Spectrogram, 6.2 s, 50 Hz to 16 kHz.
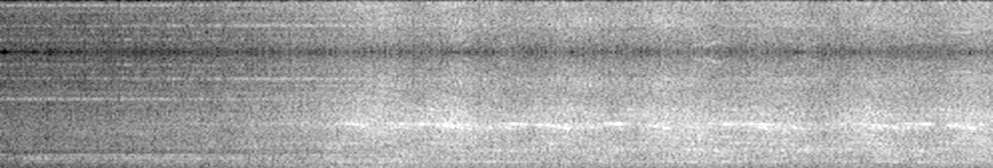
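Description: Class 390 Pendolino electric train passing through at speed. It grows louder over the first two seconds as it approaches, then holds a steady rush of wheels on rail and air, with a thin high whine above it.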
